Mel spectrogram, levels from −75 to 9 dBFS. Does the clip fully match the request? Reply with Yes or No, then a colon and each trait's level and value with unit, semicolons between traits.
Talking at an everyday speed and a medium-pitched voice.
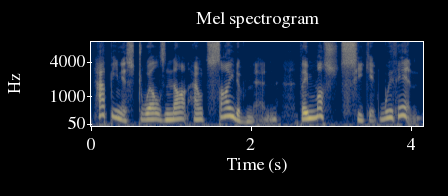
Yes: average, 160 wpm; medium, 180 Hz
